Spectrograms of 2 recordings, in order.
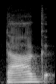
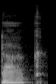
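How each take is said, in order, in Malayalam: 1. ഈ വാക്ക് ഘോഷമുള്ള ഗ് ശബ്ദത്തിലാണ് അവസാനിക്കുന്നത്. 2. ഈ വാക്ക് ഘോഷമില്ലാത്ത ക് ശബ്ദത്തിലാണ് അവസാനിക്കുന്നത്. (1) "ടാഗ് എന്ന് നമ്മൾ പ്രൊനൗൺസ് ചെയ്യരുത്" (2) "കെ ആയിട്ടാണ് നമ്മൾ ഇതിനെ പ്രൊനൗൺസ് ചെയ്യേണ്ടത്"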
